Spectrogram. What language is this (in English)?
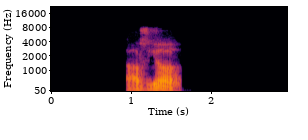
Kabyle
